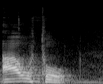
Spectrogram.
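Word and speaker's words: Auto: قال لك الحرفين دول مع بعض لما بيجوا مع بعض بيدينا تون صوت معين، زي كلمة فغاو فغاو فغاو، او اوتو اوتو اوتو.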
